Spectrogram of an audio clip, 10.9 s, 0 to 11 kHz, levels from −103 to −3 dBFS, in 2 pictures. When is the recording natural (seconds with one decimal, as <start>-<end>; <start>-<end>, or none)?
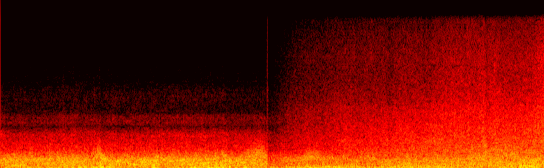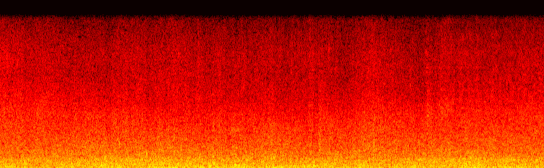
0.8-1.5; 5.3-8.1; 8.6-9.8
